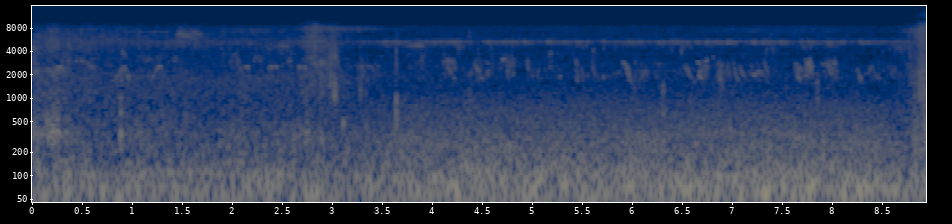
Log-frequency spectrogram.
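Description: Near silence of open country: faint distant bird chirps over a low rumble of wind.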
